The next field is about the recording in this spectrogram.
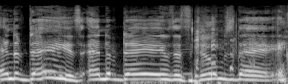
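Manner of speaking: mock very high-pitched, frantic shrieking. Retelling how a principal turns the corner: imitating Ava screaming.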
